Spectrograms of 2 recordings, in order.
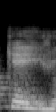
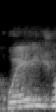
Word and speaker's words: queijo: duas palavras presta atenção a palavra queijo eu falo queijo ou queijo eu falo queijo u não é pronunciado então aí é dígrafo agora na palavra coart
